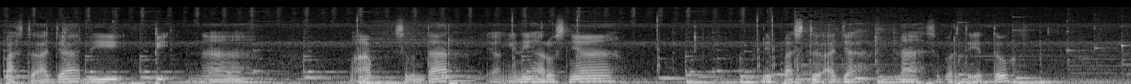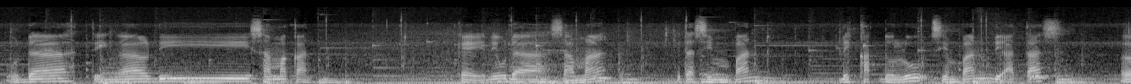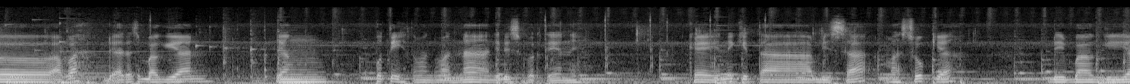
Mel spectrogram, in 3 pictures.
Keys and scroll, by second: 0.5 ctrl+v, 1.6 Return, 8.6 ctrl+v, 9.6 Return, 19.4-20.1 typing, 21.6 ctrl+z, 24.7 ctrl+z, 26.4 ctrl+f, 29.7 z, 30.2 space, 31.0 v.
